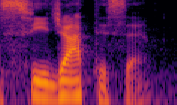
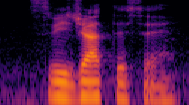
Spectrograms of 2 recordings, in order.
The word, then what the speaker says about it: sviđati se: And to like something, not just ja volim, you could say to like is sviđati se. – Sviđati se. – Yeah. Or sviđati se. There you go. – Sviđati se. – I always yell at you guys for accenting the second syllable.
